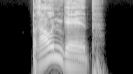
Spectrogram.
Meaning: brownish yellow, buff
- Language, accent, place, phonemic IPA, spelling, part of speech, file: German, Germany, Berlin, /ˈbʁaʊ̯nɡɛlp/, braungelb, adjective, De-braungelb.ogg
